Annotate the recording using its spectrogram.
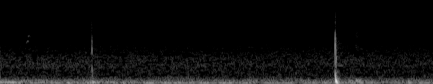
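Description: A single sharp, loud thud of a boot striking an American football in a punt, about three and a half seconds in, with a fainter click about a second in.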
